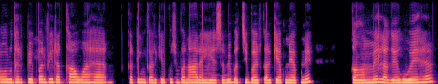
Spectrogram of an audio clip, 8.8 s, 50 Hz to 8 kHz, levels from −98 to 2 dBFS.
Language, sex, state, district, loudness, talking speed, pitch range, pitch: Hindi, female, Bihar, Bhagalpur, -16 LUFS, 165 wpm, 240-260 Hz, 250 Hz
